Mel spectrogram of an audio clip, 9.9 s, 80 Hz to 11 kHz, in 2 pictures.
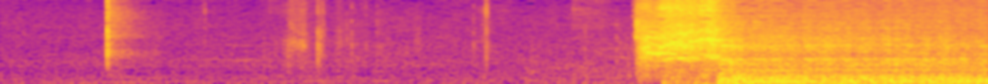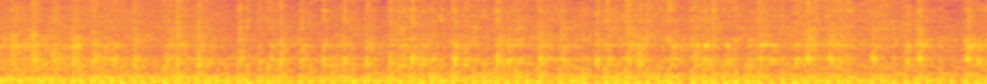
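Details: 1997 Honda Magna 750 with factory exhaust baffles removed by the previous owner: loud, deep, raspy, harsh burble after start-up. Also weak low-end torque and loud popping off throttle. Measured 108 dB before the homemade steel-pipe baffles brought it to 104 dB.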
